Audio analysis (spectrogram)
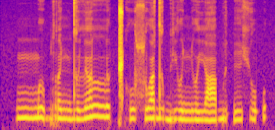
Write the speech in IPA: mːɯbrʌɲ dɯlʲʌlːɯ ǁʰusʷadɯb jɯɲɯ ja biʔiçuʔ

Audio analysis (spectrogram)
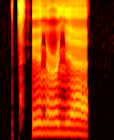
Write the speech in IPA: t͡sʼɪlə˞lʲæ

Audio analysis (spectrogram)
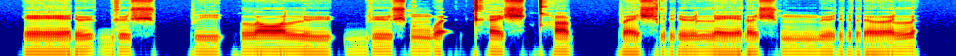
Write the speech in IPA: e ɾyɡyʃpːiʔ lɔlyʔ byʃ ŋʷɛʔkʰɛʃqʰypːɛʃ ryle ɾəʃmːyrəl

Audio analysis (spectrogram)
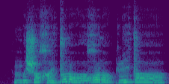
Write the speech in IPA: ŋʷi˨ʃɔ˧χə˨e̯ do˦ɾɔː˨o̯ ʁo˦ɾɔː˨kɭi˦ dɒː˦˨

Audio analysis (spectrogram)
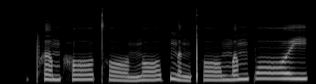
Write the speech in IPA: pʰɐ˨mhɔː˨˧t̪ʰɔː˨˩ n̪ɔː˨˥p̚n̪ɐ˨˩ŋpʰɔː˨˧mɐ˥m pɔː˥j

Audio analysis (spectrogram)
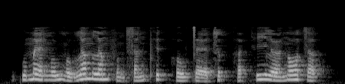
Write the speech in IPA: kʷɐ˨˥mɛː˨ŋo˨˥w ŋo˨˩w lɐ˥m lɐ˥mfʊ˨˩ŋsɐ˨˥n pʰɪ˧k̚ ho˨wt̪ɛː˨˩t͡sʊ˧k̚ hɐ˨t̚ hiː˥lœː˧ n̪ɔː˥t͡sɐ˧k̚

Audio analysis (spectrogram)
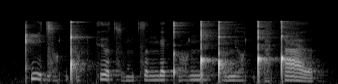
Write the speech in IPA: kʼi d͡zɔ̤ǃʼo̤qkʲɤ t͡so̤mt͡sɤŋɛkʼɔ̤ ŋ͡ǃi̤ǃo̤lʲɔ̤ ǃʼa̤ ǃaə̯

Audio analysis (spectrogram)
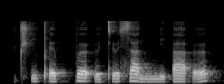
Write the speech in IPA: t͡ʃʼipʼɛpːœʔø tʼøsanːi ʔaʔœ

